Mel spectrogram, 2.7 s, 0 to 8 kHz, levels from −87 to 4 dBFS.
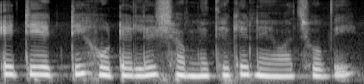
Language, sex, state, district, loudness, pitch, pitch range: Bengali, female, Tripura, West Tripura, -13 LUFS, 230 Hz, 210-245 Hz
